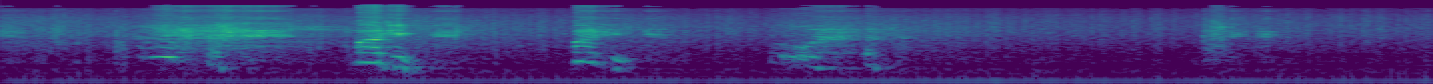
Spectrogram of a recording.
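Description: A man speaks softly and with emotion, close by.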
